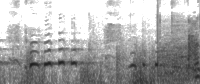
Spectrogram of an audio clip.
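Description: A girl giggling in a quick run of short, high-pitched repeated notes, broken by a brief pause about a second in.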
